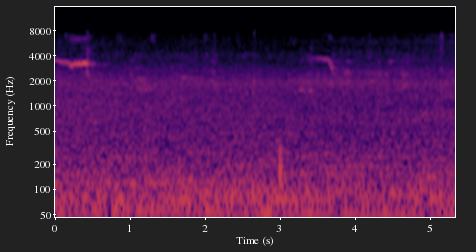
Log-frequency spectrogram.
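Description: Outdoor ambience of a few short bird whistles over a steady low rumble. One call comes right at the start, and a falling call about three and a half seconds in.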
